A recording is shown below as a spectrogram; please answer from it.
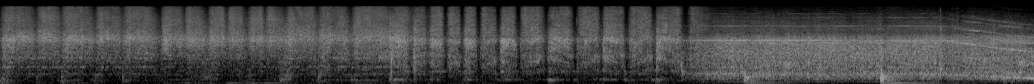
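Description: Sandpaper rubbed by hand over a primed wooden drawer front in rapid, rhythmic back-and-forth strokes, cutting down the raised grain of the dried latex primer and the joint-compound fill. About seven seconds in it gives way to a canister vacuum with a brush attachment running steadily with a whine as it picks up the sanding dust.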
